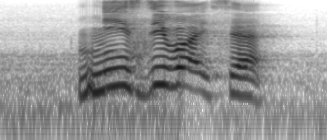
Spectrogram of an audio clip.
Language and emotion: Russian, angry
